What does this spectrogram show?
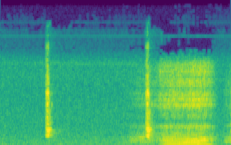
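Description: A loud, rasping snore from someone lying right next to the listener, one drawn-out breath lasting about half a second, preceded by two short sharp clicks.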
